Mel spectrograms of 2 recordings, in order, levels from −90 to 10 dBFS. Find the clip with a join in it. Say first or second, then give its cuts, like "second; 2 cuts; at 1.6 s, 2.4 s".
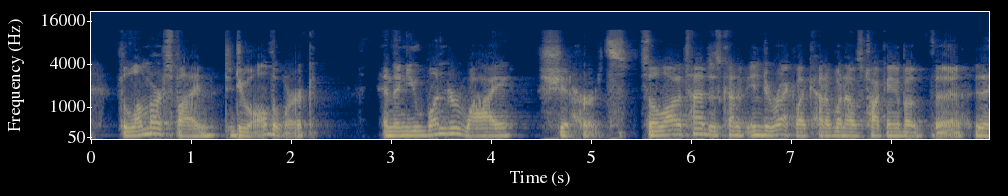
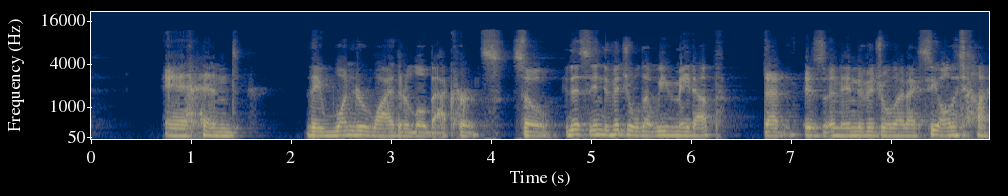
first; 1 cut; at 5.4 s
